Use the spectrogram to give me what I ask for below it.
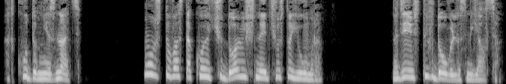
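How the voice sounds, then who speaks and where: Audiobook heroine: woman reader as a desperate wife, urgent and shaken, pitched up and louder than the narration. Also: lively intonation, moderate pace, dry recording, clean studio sound, close to an everyday voice. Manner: urgent, pleading, agitated. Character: desperate young wife, frantic and furious. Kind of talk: audiobook character reading.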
